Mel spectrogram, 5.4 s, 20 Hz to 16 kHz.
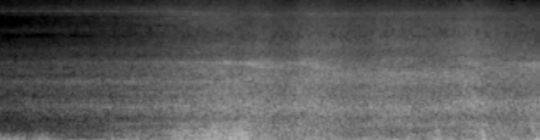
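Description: Northern Class 331 electric multiple unit running through the station at speed without stopping: a low rumble that swells into a loud rush of air and wheels on rail as it draws level about two seconds in, then carries on steadily as the carriages go by.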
